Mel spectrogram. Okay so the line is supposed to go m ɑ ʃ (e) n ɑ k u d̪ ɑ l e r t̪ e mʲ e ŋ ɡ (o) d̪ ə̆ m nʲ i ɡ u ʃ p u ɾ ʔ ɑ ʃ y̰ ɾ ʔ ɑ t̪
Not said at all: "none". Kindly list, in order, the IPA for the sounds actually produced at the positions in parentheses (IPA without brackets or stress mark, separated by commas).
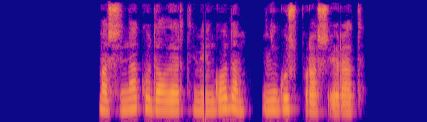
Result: i, o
